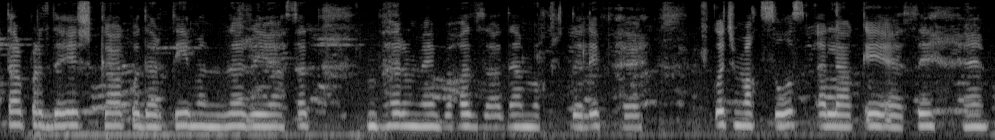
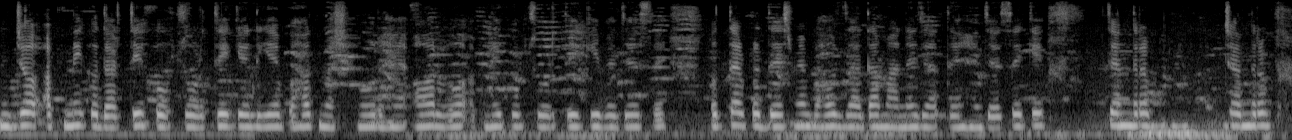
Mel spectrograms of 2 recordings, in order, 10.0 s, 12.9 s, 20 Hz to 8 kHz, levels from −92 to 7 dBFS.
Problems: constant background noise, background conversations at intervals, low volume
